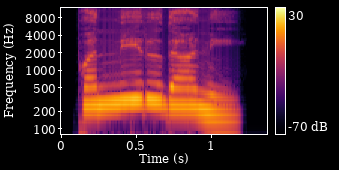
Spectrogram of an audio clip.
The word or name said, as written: ಪನ್ನೀರುದಾನಿ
